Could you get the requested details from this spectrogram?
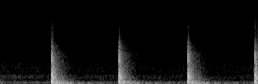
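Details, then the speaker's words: Kia Sportage NQ5 facelift door tapped from the inside: four dull taps about 0.7 s apart die quickly with no boom or metallic ring and less low-frequency energy than outside; well-damped panel. "좀 더 막죠. 어 바깥쪽보다 조금 더 그 배음 저음이 발생하는 그 어떤 그 에너지가 좀 적습니다."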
